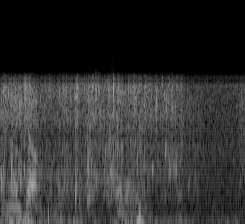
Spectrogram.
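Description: Indistinct talking over a steady rushing background noise.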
